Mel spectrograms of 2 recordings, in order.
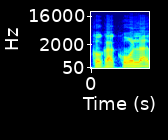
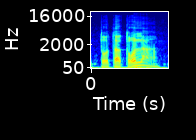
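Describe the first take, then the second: First: The word is said with k sounds. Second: The k sounds are replaced with t sounds. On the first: The speaker calls it right. "en lugar de decir Coca-Cola" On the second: The speaker calls it wrong. "dicen Totatola"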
